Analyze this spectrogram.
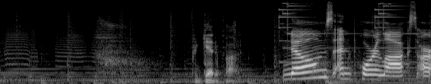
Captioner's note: blows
